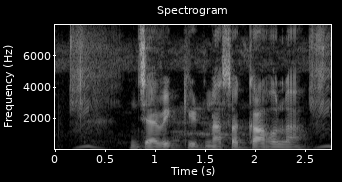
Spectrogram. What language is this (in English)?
Bhojpuri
